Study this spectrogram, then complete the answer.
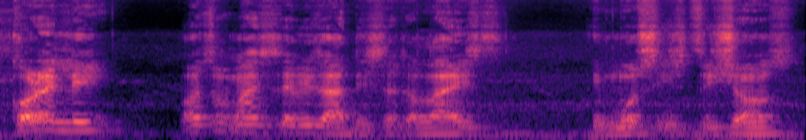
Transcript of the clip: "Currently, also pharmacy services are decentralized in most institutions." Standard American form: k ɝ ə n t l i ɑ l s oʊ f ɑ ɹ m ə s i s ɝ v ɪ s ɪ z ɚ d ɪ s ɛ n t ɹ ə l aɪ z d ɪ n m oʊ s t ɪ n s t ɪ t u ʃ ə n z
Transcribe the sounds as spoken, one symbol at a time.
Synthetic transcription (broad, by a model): k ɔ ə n t l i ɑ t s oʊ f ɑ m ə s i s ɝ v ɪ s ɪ d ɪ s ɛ t ə l aɪ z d ɪ n m oʊ s t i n s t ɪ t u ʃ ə n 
